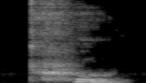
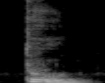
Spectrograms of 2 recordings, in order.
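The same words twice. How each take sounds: First: "tout" with a strong puff after the T; heavily aspirated "tout". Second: "tout" with a plain French T, no puff; short, unaspirated "tout". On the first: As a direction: push air out on the T of "tout". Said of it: "mais expiré". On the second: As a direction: say "tout" with an airless T. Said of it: "se prononce comme un T". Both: Shown as a demonstration.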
